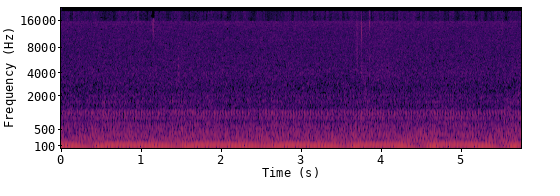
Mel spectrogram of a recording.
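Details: BMW 120d N47 diesel on a cold start: low idle rumble swells and dips about once a second, revs hunting for over 2 minutes; no rough idle on a warm restart, scanner shows no helpful codes.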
